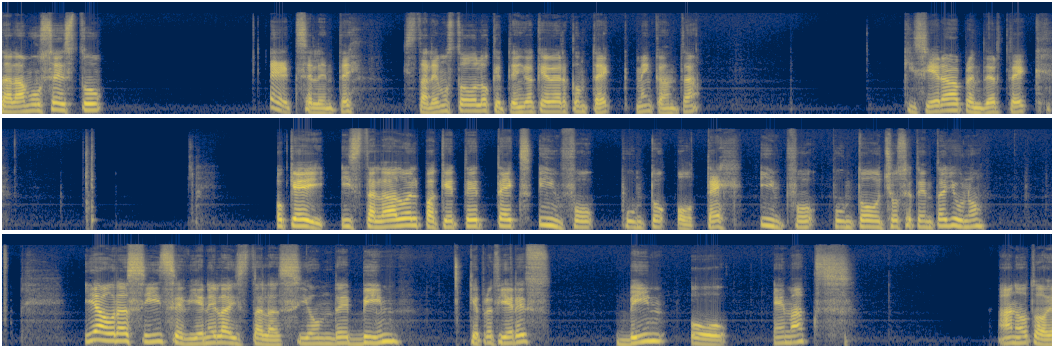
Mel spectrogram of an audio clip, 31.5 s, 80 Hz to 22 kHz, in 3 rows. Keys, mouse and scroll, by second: 2.5-4.8 drag, 5.8 right click, 8.5-9.9 right drag, 11.2 Return, 21.2 scroll down 1, 21.9-22.7 scroll down 2, 23.0-23.6 scroll up 2, 30.0-30.7 scroll down 1, 30.9-31.5 scroll up 1.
